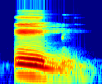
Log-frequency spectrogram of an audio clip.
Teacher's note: este se llama sonido lateral verdad luego decimos que es alveolar y también es sonoro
